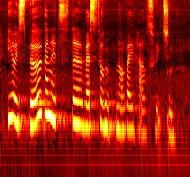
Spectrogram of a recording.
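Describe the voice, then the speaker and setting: The voice has a dark, mellow tone and a German accent, with ordinary pitch variation. Audible room echo surrounds it. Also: woman. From Germany. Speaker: pathologist. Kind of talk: conference talk.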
